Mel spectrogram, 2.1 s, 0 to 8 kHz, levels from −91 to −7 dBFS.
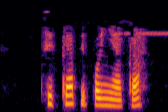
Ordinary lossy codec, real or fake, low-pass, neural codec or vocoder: MP3, 24 kbps; real; 7.2 kHz; none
